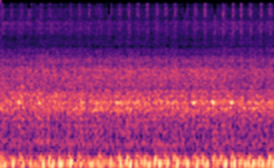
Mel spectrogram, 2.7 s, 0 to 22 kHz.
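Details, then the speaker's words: TVS Ntorq 125 BS6 scooter at 18,600 km, after repair of a worn gear, held on throttle: steady even engine beat, smooth drive noise, no rattle or slip; sounds like a new scooter, normal CVT running. "पूरा नया sound हो गया नया गाड़ी है दोस्तो"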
